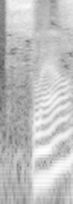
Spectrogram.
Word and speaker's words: Slough: how do you pronounce it, S-L-O-U-G-H, Slough? – Slough, yes, Slough, lovely place.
